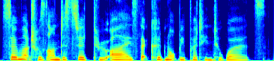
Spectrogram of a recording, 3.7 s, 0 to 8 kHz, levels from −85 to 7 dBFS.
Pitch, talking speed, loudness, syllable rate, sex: 230 Hz, 215 wpm, -20 LUFS, 4.7 syllables/s, female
